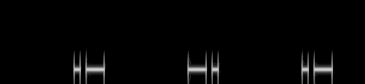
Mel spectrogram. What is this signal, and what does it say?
Morse code, heard as a keyed tone, about 20 wpm, spaced as for 8 wpm, 700 Hz. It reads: ANA
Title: 172 Lesson 28e - Number 9 - Three Characters 20wpm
